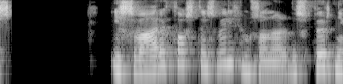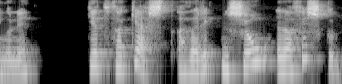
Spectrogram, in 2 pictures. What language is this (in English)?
Icelandic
